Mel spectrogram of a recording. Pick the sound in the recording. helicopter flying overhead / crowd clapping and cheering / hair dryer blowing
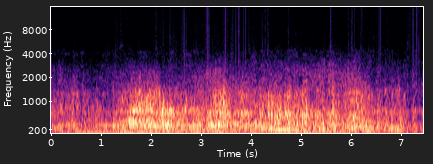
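helicopter flying overhead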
